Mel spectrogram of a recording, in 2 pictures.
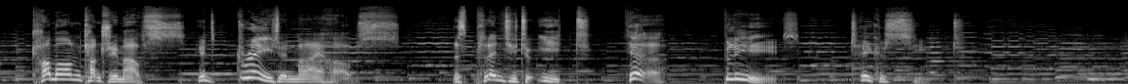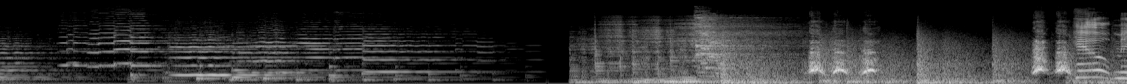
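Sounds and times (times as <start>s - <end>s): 
light bouncy music: 0.0s - 17.4s, 18.2s - 22.5s
speech: 0.4s - 9.7s
dog barking with sharp yelps: 19.3s - 20.1s, 21.6s - 22.2s.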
